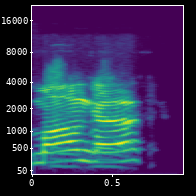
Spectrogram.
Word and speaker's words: manga: It's manga.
